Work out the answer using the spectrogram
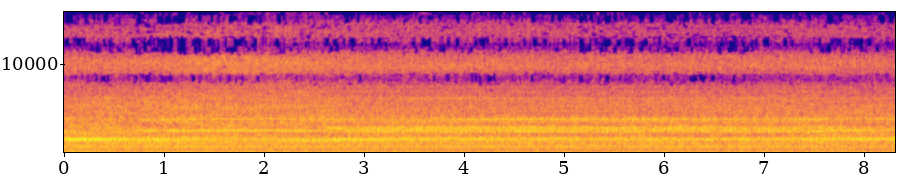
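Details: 2011 Audi A4 2.0T TFSI quattro after a full engine rebuild. The crank-no-start was solved after an off-position link at a timing notch was corrected. It now has a smooth, even idle with no knocks, misses or rattles, and it later drove strongly.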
